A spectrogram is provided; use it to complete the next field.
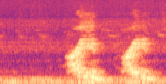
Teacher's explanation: Dari ain eta makhrajna di mana? Tikoro belah tengah tikoro. Ain. Ari tikoro eta bahasa Arabna halak. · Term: huruf halak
